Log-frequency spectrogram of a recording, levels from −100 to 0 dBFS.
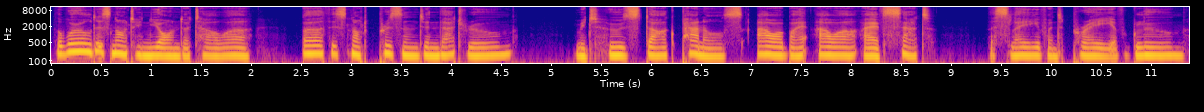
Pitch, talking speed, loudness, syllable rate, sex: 165 Hz, 155 wpm, -20 LUFS, 4.0 syllables/s, female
